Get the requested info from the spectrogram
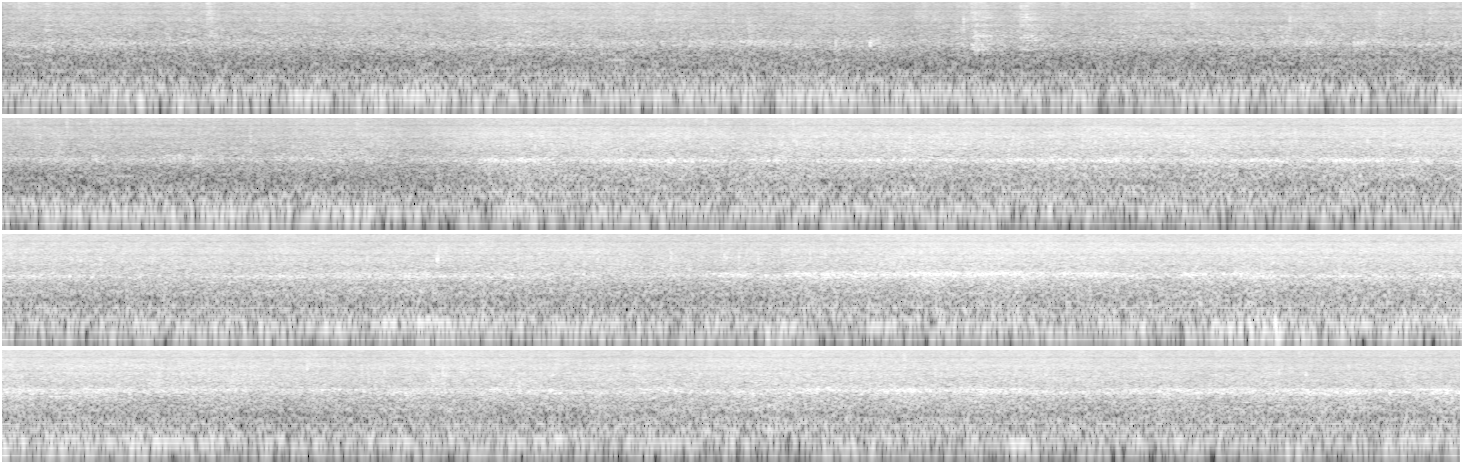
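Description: Heavy hurricane rain driven by wind through a screened pool enclosure, a steady rushing hiss that gets louder about ten seconds in as a heavier band of rain blows through.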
